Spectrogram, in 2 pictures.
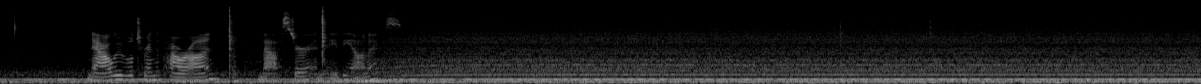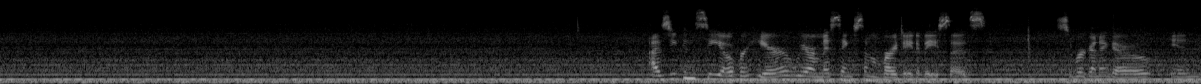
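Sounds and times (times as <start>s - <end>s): avionics humming: 0.0s - 24.0s.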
